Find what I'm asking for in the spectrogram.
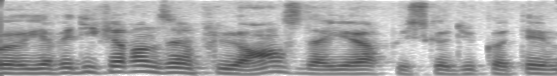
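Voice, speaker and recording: This voice belongs to a man. The pitch is medium. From France, Lyon. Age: 70s. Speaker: peace research institute president. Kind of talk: interview. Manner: halting.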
